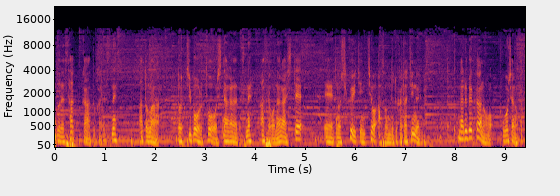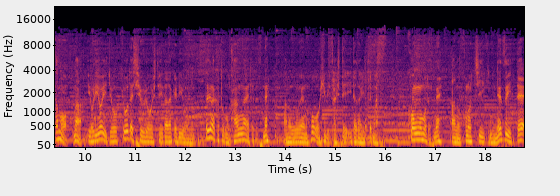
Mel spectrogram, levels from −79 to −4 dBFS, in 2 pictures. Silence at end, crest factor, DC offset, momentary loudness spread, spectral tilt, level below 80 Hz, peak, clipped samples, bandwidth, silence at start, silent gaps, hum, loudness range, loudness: 0 s; 14 dB; under 0.1%; 5 LU; -5.5 dB/octave; -32 dBFS; -6 dBFS; under 0.1%; 13 kHz; 0 s; none; none; 1 LU; -21 LUFS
